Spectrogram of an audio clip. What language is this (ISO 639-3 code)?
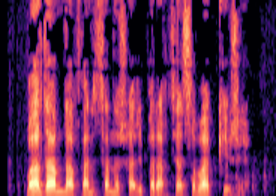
pus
